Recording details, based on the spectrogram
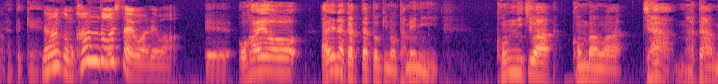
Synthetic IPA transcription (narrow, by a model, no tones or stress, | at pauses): nãt̪ːakʲːḛnãŋkamo̞kãnd̪o̞ːɕi̥t̪ajo̞aɾe̞βa | eːo̞ɦaeo | aenakat̪ːat̪o̞kʲino̞t̪ame̞ɲ̟ḭ | kʰõ̞ɲ̟ːit͡ɕiβa | kõ̞mbãɰ̃βa | d͡ʑaːmat̪a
